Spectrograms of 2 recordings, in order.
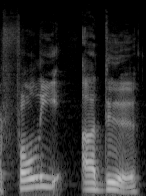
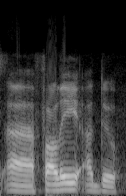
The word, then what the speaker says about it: folie à deux: I'm unsure of how to pronounce it. It is this word right here, folie à deux, I believe is how you pronounce it, but I'm not 100% on that.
